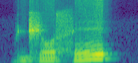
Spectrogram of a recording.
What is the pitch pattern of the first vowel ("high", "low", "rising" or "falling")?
low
